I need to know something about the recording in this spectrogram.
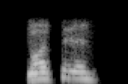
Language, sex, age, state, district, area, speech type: Maithili, male, 18-30, Bihar, Muzaffarpur, rural, conversation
